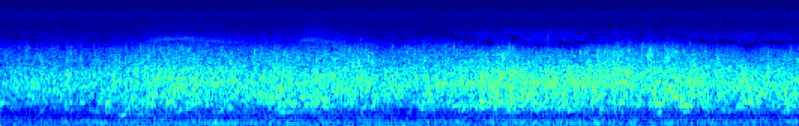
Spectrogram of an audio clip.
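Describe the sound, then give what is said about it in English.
Steady, dense hiss of rain, an even wash of pattering noise that holds a constant level for the whole stretch, with no voices or other distinct sounds. “That just sounds like rain.”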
